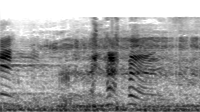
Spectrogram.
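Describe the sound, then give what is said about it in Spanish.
A human voice imitates a pig, making loud grunting and snorting noises that run continuously for about two seconds with a few squealing rises. “escucho el gruñido que sale de mi boca.”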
